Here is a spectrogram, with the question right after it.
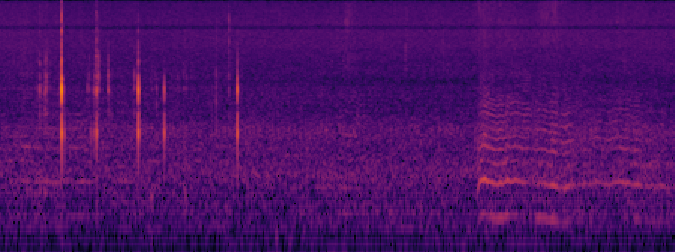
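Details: Male Cheilosia illustrata hoverfly, a furry bumblebee mimic: after six seconds of quiet with a few sharp clicks, a low droning buzz with stacked harmonics starts abruptly and wavers slightly in pitch for the last two and a half seconds.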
